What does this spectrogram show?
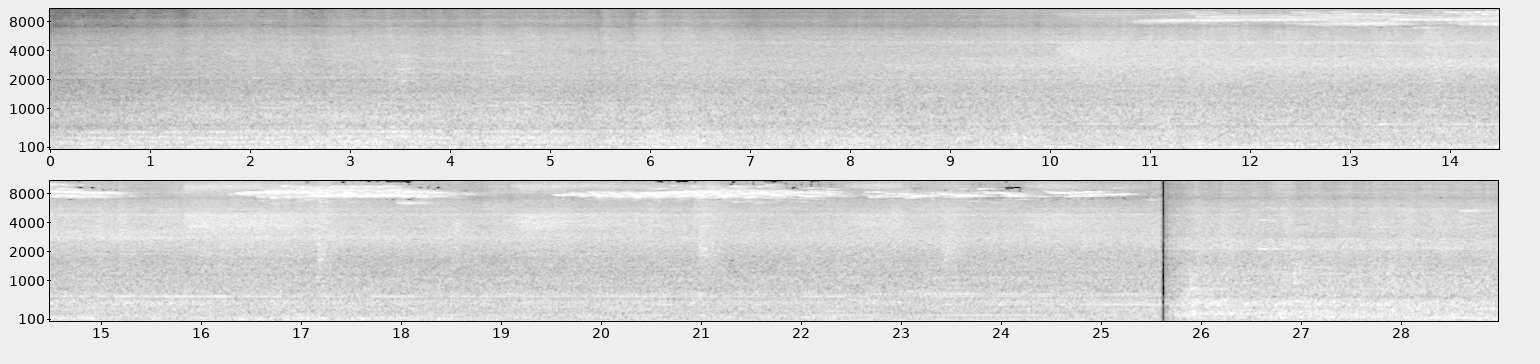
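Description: Tyne & Wear Metro train running into an underground station: a rumble building in the tunnel, then a high-pitched squeal on and off as it runs along the platform. After a sudden cut near the end, another Metro train arrives with a rumble.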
